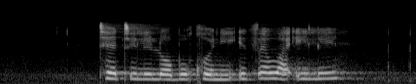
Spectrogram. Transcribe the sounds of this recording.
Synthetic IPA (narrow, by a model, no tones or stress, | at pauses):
tʰetʼɪlɪlɔbʊq͡χʰoniʔɪt͡sʼɛwaʔɪlɪ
